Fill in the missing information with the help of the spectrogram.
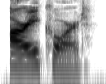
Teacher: stress on the first syllable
